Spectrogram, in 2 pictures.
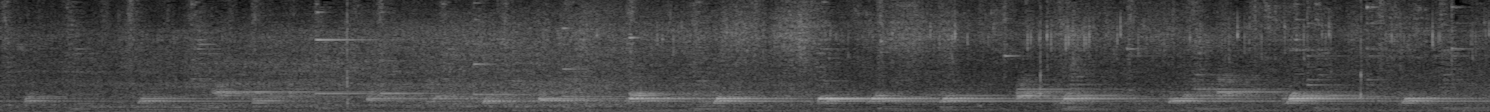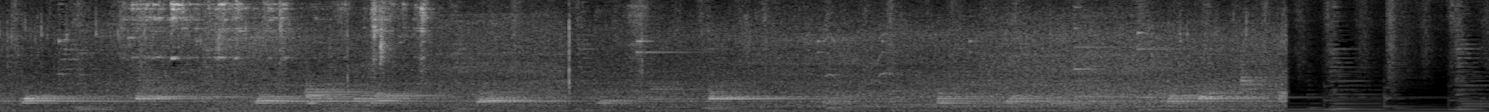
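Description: Suikinkutsu, a buried water-koto jar under a stone tsukubai basin, giving out a continual string of short, irregular bell-like notes as drops fall into it, over a hiss of running water.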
